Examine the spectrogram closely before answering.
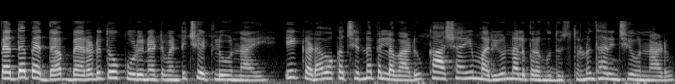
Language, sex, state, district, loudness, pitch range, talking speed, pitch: Telugu, female, Andhra Pradesh, Guntur, -16 LUFS, 220-275 Hz, 160 wpm, 235 Hz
